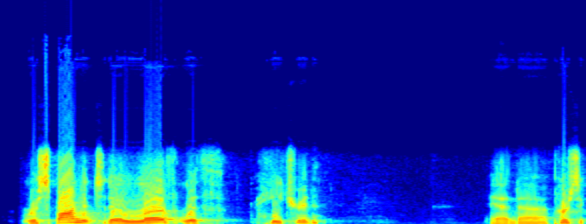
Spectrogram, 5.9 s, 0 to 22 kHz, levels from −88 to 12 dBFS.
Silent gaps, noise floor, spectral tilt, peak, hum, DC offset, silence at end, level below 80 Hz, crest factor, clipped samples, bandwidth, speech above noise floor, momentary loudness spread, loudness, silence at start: none; -62 dBFS; -5 dB/octave; 0 dBFS; none; under 0.1%; 0.05 s; -42 dBFS; 12 dB; under 0.1%; 10 kHz; 52 dB; 11 LU; -10 LUFS; 0.2 s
